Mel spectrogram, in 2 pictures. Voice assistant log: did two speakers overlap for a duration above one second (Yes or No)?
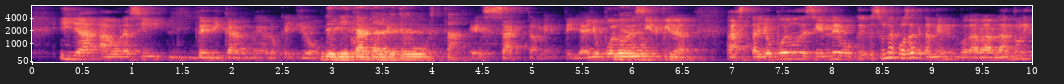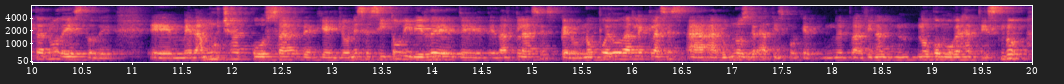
Yes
